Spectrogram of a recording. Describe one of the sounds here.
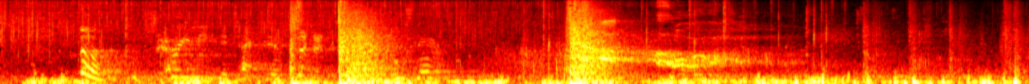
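Heavy footsteps run across hard ground.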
